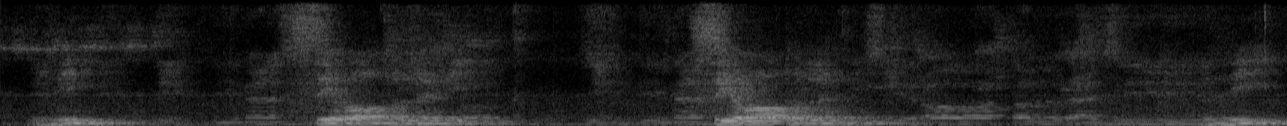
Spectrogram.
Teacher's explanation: Keluar lidahnya. Kalau tidak keluar maka belum keluar huruf za.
